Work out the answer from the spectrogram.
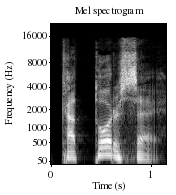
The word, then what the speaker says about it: catorce: The word for 14 is catorce, so the stress is on tor.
